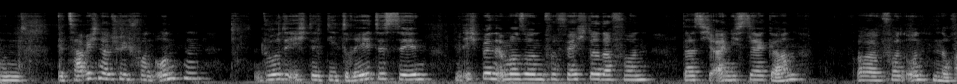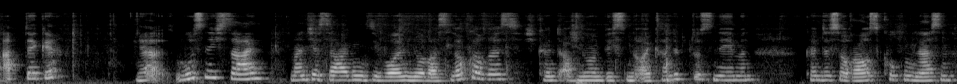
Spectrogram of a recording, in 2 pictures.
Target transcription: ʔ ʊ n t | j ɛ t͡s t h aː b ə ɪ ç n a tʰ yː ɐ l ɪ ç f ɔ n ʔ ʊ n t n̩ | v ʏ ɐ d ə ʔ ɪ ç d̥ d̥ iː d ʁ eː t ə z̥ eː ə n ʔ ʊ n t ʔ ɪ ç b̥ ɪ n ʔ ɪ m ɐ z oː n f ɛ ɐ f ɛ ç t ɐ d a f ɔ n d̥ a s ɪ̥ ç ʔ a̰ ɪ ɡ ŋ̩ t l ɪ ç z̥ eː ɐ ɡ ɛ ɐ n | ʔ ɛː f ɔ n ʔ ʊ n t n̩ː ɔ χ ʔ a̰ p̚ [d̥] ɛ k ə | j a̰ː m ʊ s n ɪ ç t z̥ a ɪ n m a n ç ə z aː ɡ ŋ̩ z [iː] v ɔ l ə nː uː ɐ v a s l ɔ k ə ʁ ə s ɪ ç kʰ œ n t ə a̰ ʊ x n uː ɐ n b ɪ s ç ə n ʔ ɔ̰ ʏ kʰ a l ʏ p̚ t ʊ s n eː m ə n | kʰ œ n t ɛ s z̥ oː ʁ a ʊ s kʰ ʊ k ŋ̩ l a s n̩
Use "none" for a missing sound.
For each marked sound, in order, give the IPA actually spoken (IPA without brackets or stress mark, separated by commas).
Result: d̥, iː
